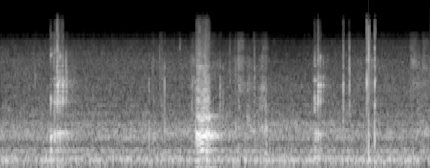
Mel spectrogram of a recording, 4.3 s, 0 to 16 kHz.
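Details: 13-year-old burping on camera: a loud, croaking belch over steady background noise, with a few smaller sounds around it.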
